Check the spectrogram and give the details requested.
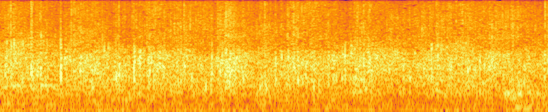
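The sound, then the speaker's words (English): An audience claps steadily, a dense wash of many hands with no clear individual beats, sustained at an even, moderate level throughout. “I am not sure why you're all clapping.”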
